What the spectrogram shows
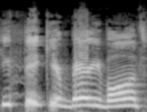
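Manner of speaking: very high, furious, out-of-control outburst. Retelling a coach who lost his temper over a bunt; retelling a furious outburst. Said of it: "He just lost it".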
